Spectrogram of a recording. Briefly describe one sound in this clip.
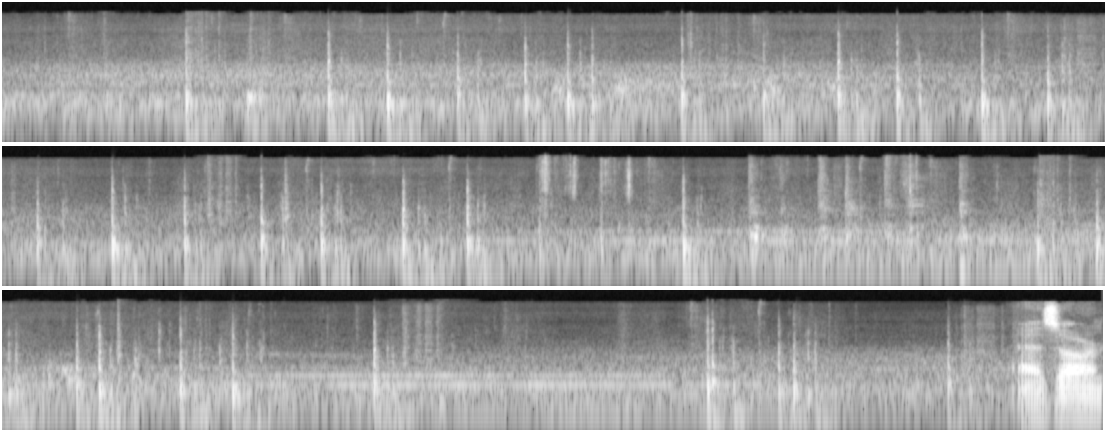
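Footsteps walk steadily on a wooden floor and stairs.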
